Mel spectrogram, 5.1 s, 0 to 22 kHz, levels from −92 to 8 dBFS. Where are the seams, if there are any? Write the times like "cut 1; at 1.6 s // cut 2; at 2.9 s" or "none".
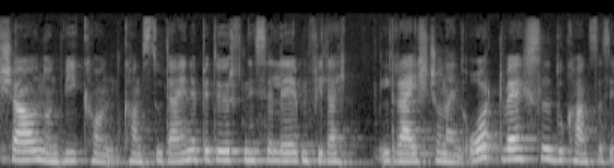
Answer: none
